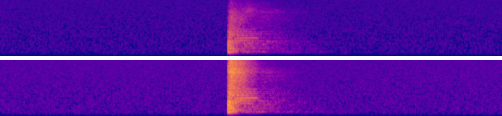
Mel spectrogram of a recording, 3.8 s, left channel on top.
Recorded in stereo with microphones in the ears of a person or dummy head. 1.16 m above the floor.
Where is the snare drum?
80° right, 0.7 m.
